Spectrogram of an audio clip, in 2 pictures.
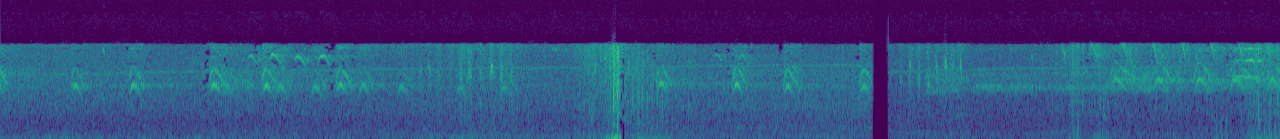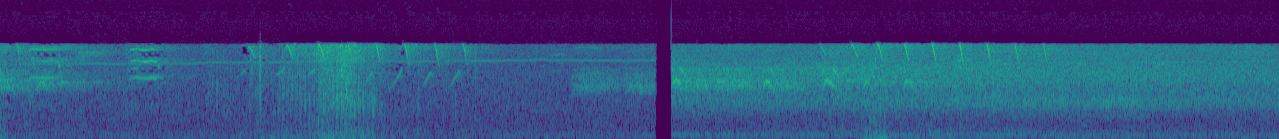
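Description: Wild birds calling: short, harsh, caw-like calls repeated again and again. There is one sharp knock about six seconds in, and the sound cuts out briefly twice.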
